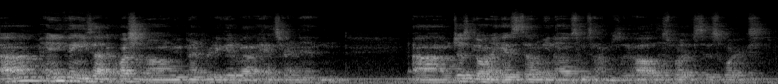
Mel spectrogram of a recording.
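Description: A man with a fairly low pitch and ordinary pitch variation talks at a fairly quick pace amid strong room echo and noticeable background noise. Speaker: college football player. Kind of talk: press interview. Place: meeting room.

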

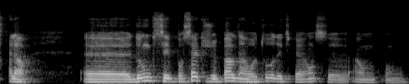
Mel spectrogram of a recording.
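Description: Speaking at a moderate pace against a quiet background, a man uses a normal speaking voice with medium pitch and ordinary pitch variation. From France, Lyon area. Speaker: anthropologist. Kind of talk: online lecture. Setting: video call. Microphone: video call.

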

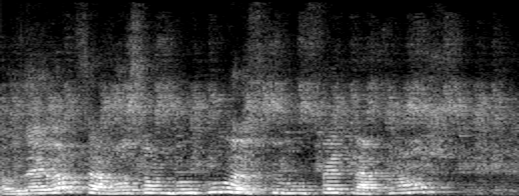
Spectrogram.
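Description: Amid audible room echo and faint background music, a woman speaks fairly slowly at a high pitch with ordinary pitch variation. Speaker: fitness instructor. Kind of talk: tutorial. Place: home room. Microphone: camera far.

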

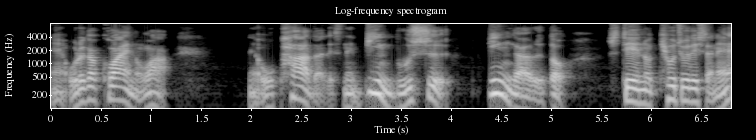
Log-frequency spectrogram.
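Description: Speaking at a fairly slow pace, the man leaves long, frequent pauses. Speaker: Chinese language teacher. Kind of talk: grammar lesson.

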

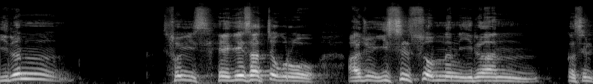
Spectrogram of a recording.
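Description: A man speaks with a high pitch. His tone is animated and his intonation lively. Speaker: political commentator. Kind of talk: political commentary interview. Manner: halting.

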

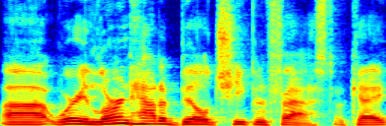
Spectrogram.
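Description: Speech moves at a fairly quick pace against a quiet background. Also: man. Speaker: interviewee. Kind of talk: interview answer. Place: home room.

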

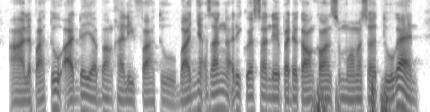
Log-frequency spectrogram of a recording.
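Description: On a very clean recording with a silent background and a dry, close sound with no echo, a man speaks at a fairly quick pace with a very deep, low pitch and fairly even intonation. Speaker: YouTube reaction creator. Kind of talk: casual interview.

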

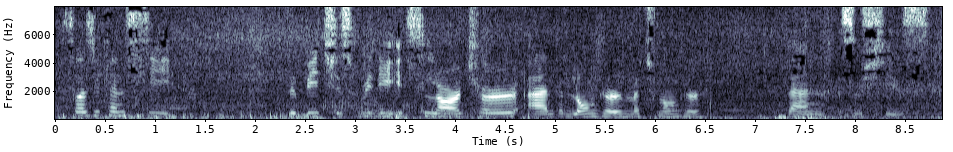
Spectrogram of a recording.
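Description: The speech comes at a very slow pace, with a dry sound and no echo, under loud background noise. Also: woman. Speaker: travel vlogger. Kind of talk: casual vlog chat. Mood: cheerful, upbeat. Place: beach. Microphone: phone near.

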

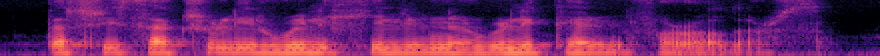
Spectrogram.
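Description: Speaking with a Spanish accent, a woman has a dark, mellow tone and fairly low pitch. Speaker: tarot reader. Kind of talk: tarot reading talk to camera.

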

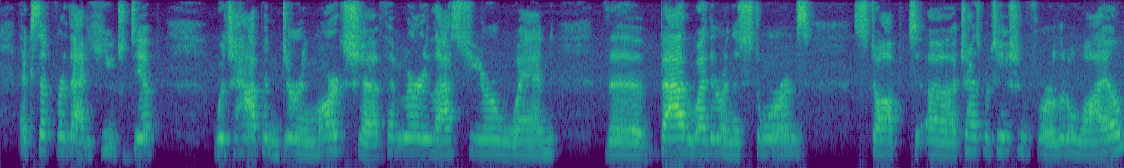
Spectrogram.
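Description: Speaking at a fairly slow pace, a woman has a medium pitch, a fairly bright tone with a slightly husky edge and vocal fry, and fairly even intonation.

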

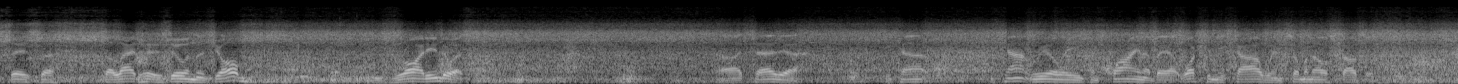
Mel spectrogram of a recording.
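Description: At a very slow pace, a man talks over loud background noise in a dry sound with no echo. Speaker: traveller vlogger. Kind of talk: casual vlog chat. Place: shop. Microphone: phone near.

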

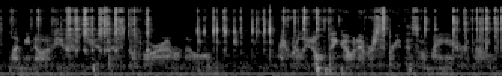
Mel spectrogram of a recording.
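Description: The pace stays moderate. A woman whispers throughout. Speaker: ASMR creator. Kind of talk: ASMR haul talk to camera. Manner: whispered, soft-spoken. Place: home room. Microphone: phone near.

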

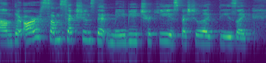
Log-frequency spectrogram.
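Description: A woman speaks at a high pitch with an American accent. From Maine, US. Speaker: YouTuber; puzzle hobby youtuber. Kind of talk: casual product haul video; casual haul vlog chat. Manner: casual, filler-heavy. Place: home room.

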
